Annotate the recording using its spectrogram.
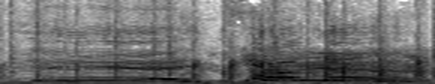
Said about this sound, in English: I mean, that's not much of applause to me, darling.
